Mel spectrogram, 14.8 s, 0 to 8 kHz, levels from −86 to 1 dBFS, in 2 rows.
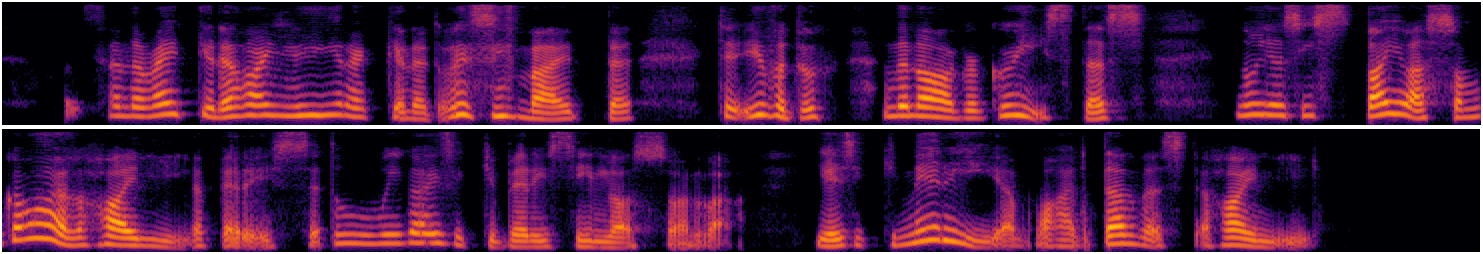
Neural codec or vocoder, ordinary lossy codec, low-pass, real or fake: codec, 16 kHz, 1.1 kbps, Voila-Tokenizer; none; none; fake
